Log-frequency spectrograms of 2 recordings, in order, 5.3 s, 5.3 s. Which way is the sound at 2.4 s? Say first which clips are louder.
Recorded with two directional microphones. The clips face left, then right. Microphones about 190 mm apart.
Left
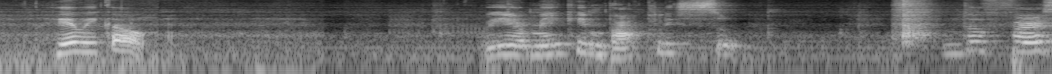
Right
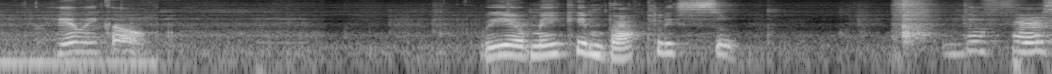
Right 7 dB; 60° right (ahead or behind).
